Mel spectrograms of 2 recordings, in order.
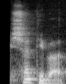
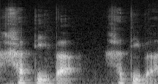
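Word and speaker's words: Xàtiva: をご覧いただきますシャティバーというのは前回も言いましたがバレンシアの言葉で読んだ場合はそういう発音になりますがスペインの標準語では Happy bativa と言います 1 枚目の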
